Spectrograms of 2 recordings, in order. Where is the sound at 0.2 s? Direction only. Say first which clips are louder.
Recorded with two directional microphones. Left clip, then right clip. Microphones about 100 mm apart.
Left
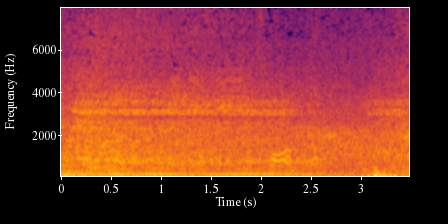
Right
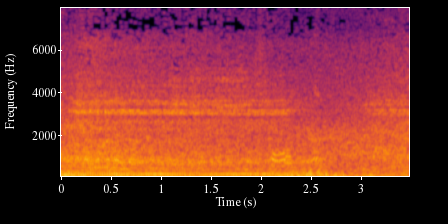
Left 2 dB; 90° left; by 1.2 s 45° left (ahead or behind).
